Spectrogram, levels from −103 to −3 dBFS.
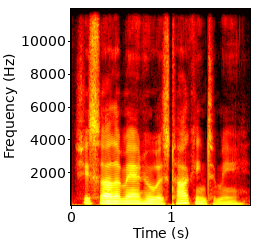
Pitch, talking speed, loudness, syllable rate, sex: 120 Hz, 300 wpm, -17 LUFS, 5.9 syllables/s, male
